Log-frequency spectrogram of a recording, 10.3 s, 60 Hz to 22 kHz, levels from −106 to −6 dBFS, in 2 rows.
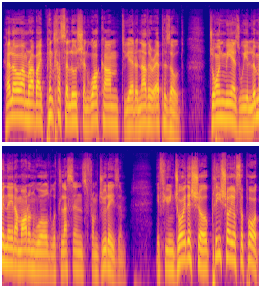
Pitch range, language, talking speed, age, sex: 125-160 Hz, English, 185 wpm, 30-49, male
